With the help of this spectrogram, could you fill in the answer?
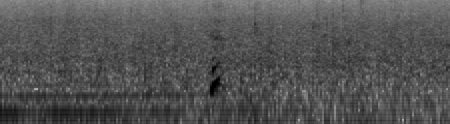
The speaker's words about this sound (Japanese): それにしても雨やみそうにないなそうですねこのまま雨が止まなければいいのにって思うことってない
